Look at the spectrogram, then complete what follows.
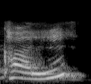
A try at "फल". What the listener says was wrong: नॉट ख फ फ फ फ फल फूल फूल फावड़ा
